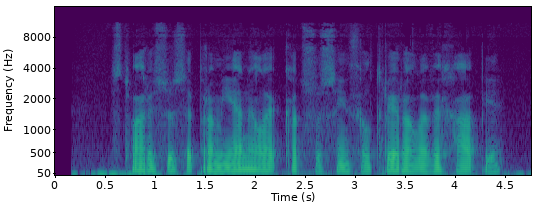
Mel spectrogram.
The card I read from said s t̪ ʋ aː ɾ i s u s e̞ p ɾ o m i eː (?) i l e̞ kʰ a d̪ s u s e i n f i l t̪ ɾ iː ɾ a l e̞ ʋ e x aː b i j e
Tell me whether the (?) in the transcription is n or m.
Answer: n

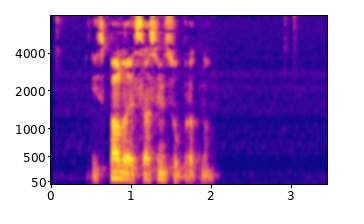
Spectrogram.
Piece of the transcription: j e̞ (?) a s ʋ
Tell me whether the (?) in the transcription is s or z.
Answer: s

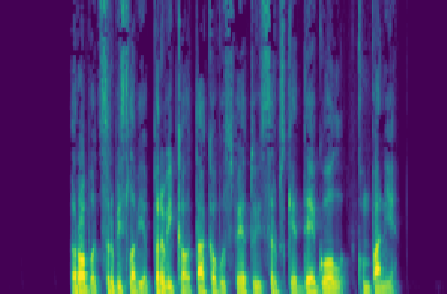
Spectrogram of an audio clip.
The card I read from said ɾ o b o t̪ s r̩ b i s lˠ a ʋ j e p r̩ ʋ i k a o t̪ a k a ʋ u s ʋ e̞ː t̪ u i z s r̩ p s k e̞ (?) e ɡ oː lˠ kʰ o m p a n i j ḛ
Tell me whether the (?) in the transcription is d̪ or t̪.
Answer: d̪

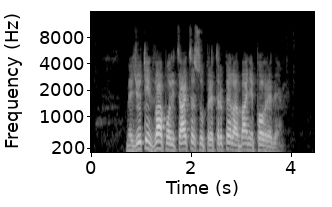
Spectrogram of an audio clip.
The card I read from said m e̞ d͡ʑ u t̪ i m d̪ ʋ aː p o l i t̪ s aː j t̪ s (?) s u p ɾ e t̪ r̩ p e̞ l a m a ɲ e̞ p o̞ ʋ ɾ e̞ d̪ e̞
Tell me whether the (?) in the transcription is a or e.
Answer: a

